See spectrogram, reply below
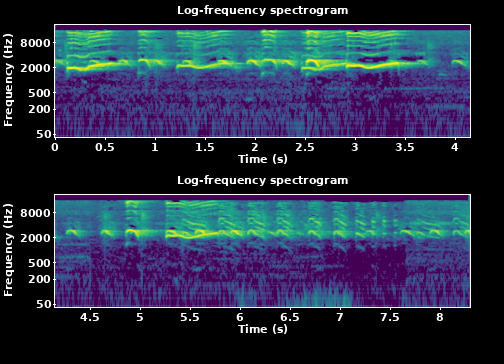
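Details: Horsfield's babbler lure call meant to draw birds in: loud, dense rising whistled phrases in the first half, then a quicker string of short clipped notes with sharp buzzy overtones.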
